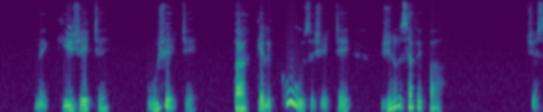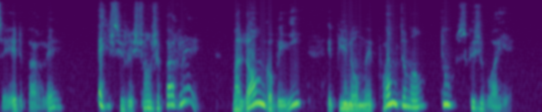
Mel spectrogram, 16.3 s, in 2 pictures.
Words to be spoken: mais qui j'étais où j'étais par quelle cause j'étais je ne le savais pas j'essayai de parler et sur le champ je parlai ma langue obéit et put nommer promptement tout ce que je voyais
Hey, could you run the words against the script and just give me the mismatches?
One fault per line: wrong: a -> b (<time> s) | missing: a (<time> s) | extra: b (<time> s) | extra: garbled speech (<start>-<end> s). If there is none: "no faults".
no faults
